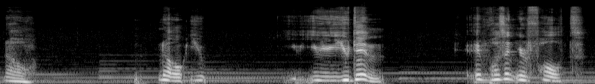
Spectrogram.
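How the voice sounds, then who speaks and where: A man's voice: sits high, expressive, drawn-out words, faint music behind, pitched above the performer's own voice, heavily acted. A man voicing a kind young female animal character in a dramatic story, hesitant and sad as she speaks. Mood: tender reassurance. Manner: soft, hesitant, stammering, comforting.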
